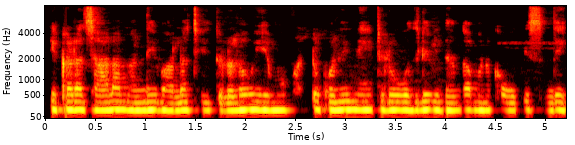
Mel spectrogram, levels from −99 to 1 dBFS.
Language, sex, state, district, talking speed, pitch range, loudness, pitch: Telugu, female, Telangana, Nalgonda, 125 wpm, 165-170 Hz, -26 LUFS, 165 Hz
